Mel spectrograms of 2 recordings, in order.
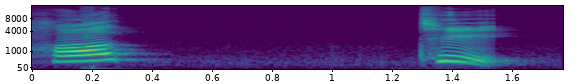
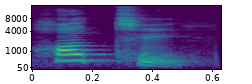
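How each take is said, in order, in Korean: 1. 두 단어 모두 완전히 발음되고, t 소리가 따로 납니다. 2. 두 단어가 t 소리 하나로 이어져 발음됩니다.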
